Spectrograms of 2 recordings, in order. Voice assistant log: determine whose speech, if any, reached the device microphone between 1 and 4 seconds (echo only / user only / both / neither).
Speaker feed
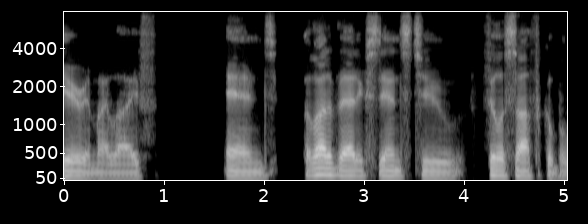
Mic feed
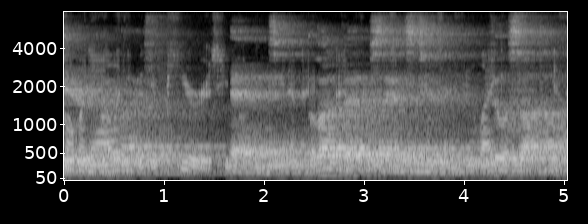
both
